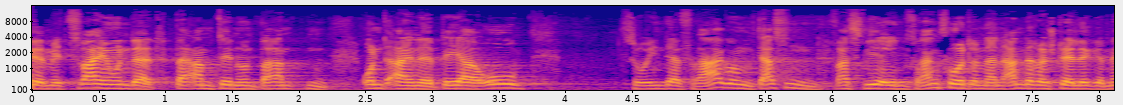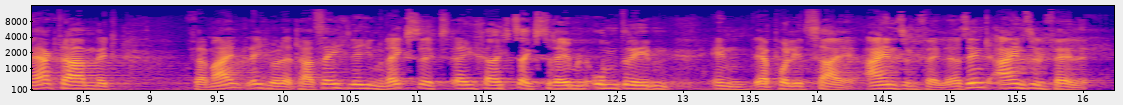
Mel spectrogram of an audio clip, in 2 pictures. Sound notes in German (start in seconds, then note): none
